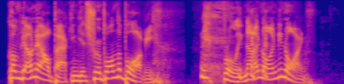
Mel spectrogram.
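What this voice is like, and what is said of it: Put-on Australian accent. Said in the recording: “Even had the Australian accent. I was all, good day, mate ... That is uncanny, that accent ... I sadly sound just like the guy off the fucking Outback like commercials back in the day”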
